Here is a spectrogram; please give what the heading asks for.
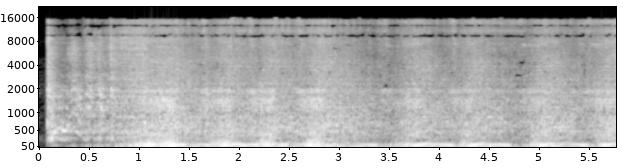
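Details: Renault Super 5 after a year and a half of restoration, started once fuel was flowing again after a fuel-hose issue was cleared: engine catches and settles into a low, pulsing throb with a few light revs, running on its own; normal.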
